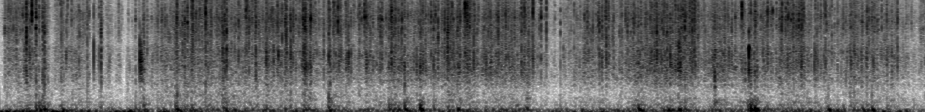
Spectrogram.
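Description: A flat sheet of reversible plastic sequin fabric lying on a table is rubbed and scratched with plastic finger-massager tools worn on both hands. The result is a steady, dense crinkling and scraping texture, full of tiny clicking sequin ticks over a heavy low-end rumble, with a few slightly louder scratches along the way.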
